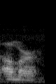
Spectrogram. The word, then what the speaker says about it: Amar: It's pronounced Amar, just like Amar without the H.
